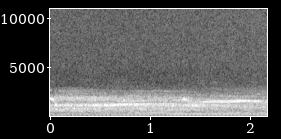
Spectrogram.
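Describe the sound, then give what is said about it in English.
A North Korean propaganda loudspeaker in the hills about a mile across the Han River estuary blares unsettling wailing and screeching noises at the South Korean village of Dangsanri: a steady, harsh wailing drone, loud and unbroken for the whole stretch, with layered buzzing tones and no voices. “If you look up in the hills, you can see a loudspeaker which blasts unsettling noises at Dangsanri at all hours.”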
